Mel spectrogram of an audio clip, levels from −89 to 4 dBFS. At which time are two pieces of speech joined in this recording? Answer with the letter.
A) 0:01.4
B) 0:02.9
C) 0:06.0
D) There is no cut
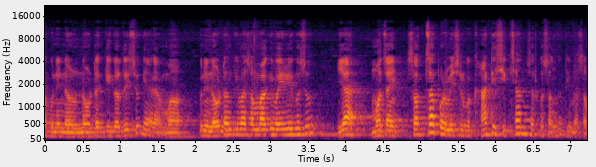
D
